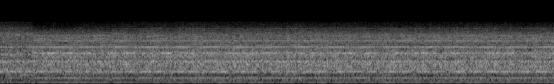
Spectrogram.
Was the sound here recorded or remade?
recorded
